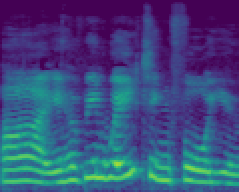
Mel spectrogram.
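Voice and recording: A woman's high-pitched, put-on character voice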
